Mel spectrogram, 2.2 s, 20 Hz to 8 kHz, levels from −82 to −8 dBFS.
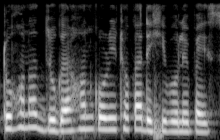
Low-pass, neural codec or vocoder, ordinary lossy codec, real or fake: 7.2 kHz; none; none; real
